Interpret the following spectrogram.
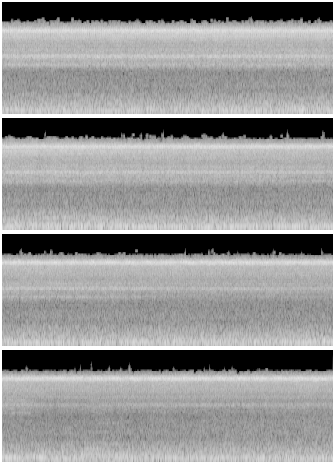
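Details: On a summer night at dusk in Georgia, USA, male cicadas call to draw in females. An unbroken, hissing high-pitched buzz holds steady throughout with a fainter lower tone beneath it, and a distant low rumble.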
